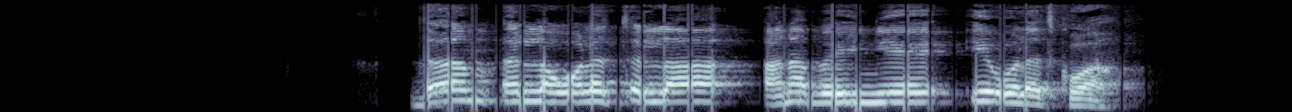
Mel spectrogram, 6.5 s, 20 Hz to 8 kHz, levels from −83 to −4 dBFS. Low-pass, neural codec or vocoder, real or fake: 7.2 kHz; vocoder, 44.1 kHz, 128 mel bands every 256 samples, BigVGAN v2; fake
